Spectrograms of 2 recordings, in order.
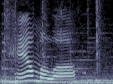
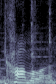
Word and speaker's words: Kamala: proper pronunciation it's not camela it's not Cala it's not camela it's Kamala comma Harris see how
